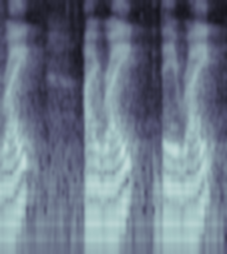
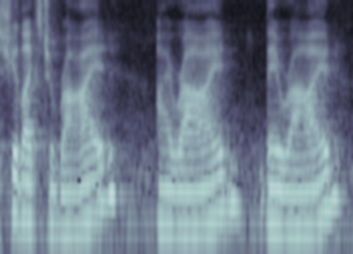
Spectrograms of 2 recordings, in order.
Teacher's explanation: I have an unreleased T sound, but the way you know it's a T and not a D is that that vowel is pretty short.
